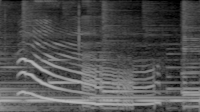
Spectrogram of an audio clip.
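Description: A cartoon monkey's voice gives one long cry of surprise that jumps up briefly, then slides down in pitch and is held low, over steady background music.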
